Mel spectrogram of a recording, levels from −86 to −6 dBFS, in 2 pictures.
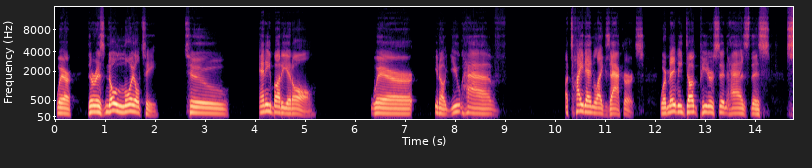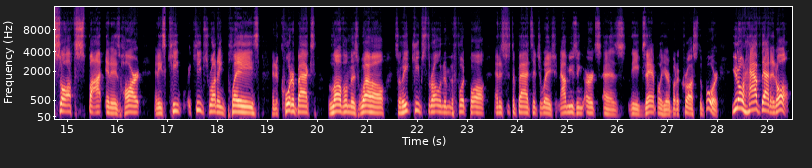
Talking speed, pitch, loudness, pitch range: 155 wpm, 145 Hz, -19 LUFS, 125-165 Hz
